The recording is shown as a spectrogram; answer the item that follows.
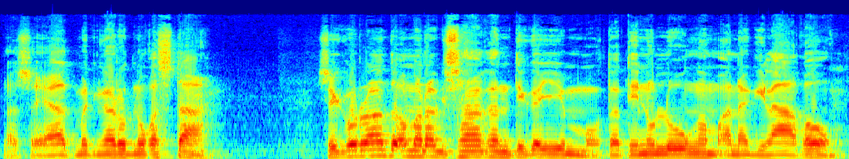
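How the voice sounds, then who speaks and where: A man playing an inquisitive, low-key old husband in an Ilocano radio drama. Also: fairly quick, lightly acted.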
